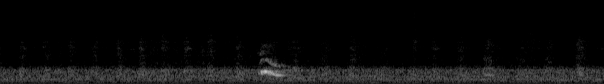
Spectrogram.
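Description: A Doberman panting steadily, with one short vocal sound falling in pitch about two and a half seconds in.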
